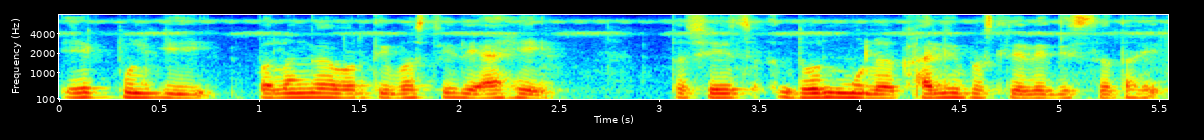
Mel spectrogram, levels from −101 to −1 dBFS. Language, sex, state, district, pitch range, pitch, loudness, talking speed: Marathi, male, Maharashtra, Washim, 135-150 Hz, 140 Hz, -16 LUFS, 140 wpm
